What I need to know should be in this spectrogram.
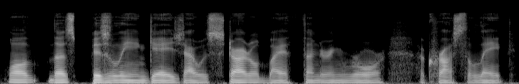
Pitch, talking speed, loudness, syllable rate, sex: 90 Hz, 160 wpm, -21 LUFS, 4.8 syllables/s, male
